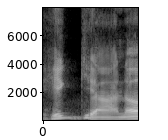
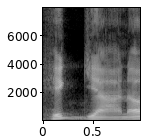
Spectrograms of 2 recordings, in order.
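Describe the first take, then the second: No difference in how they are said.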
